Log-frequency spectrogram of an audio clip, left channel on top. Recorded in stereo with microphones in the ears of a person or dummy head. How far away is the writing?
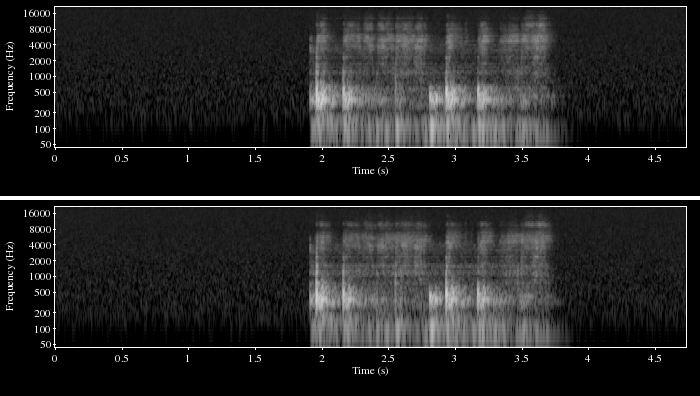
About 1.6 m.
